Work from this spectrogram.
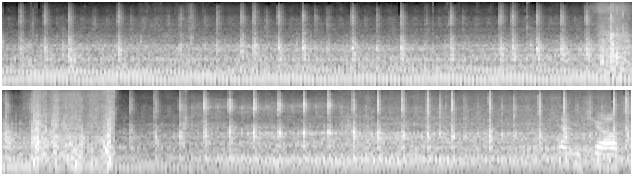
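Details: MG ZT at idle: steady light tick, roughly two or three a second, over the engine, sounding like valvetrain or top end. Engine knocking at idle.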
